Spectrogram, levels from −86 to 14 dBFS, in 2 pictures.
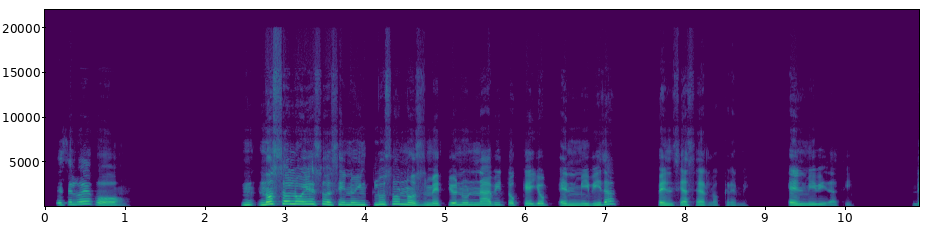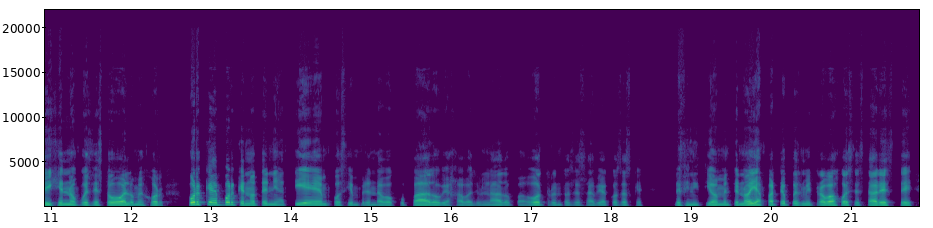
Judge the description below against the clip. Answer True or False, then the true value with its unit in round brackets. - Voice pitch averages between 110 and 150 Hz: True (135 Hz)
